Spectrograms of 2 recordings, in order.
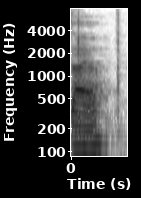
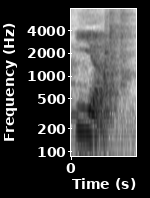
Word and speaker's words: Io: at Disneyland at least, there was Captain EO, which is not pronouncing Io correctly. I think they use EO instead of Io, but you think that it must have something to do with this.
